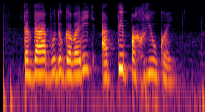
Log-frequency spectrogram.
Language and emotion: Russian, angry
